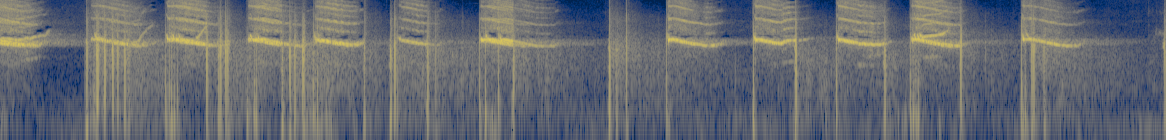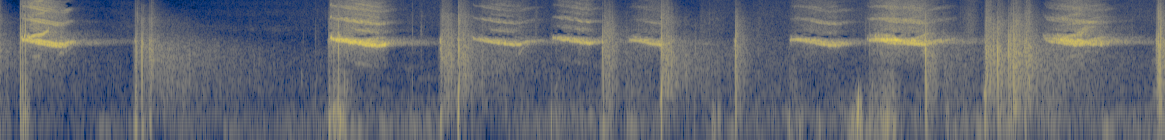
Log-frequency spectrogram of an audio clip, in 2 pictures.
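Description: Multi-shot fireworks cake firing whistling shots. Each is a sharp crack followed by a short, shrill whistle that dips in pitch, coming one or two a second, with a pause of about two seconds midway.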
